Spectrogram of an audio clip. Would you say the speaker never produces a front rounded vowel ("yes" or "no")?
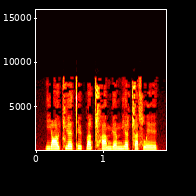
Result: no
